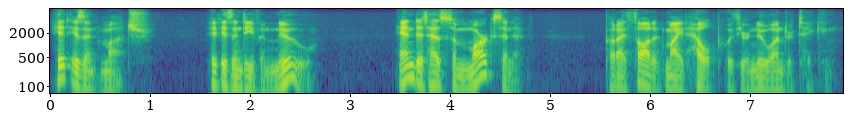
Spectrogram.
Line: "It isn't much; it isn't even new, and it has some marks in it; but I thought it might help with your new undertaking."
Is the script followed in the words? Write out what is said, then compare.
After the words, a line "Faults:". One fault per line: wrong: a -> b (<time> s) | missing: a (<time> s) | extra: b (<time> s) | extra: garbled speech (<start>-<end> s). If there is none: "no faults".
"It isn't much; it isn't even new, and it has some marks in it; but I thought it might help with your new undertaking."
Faults:
no faults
